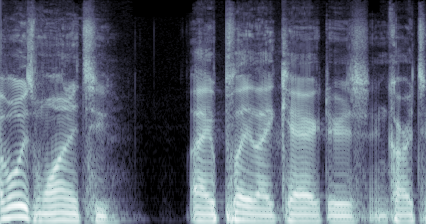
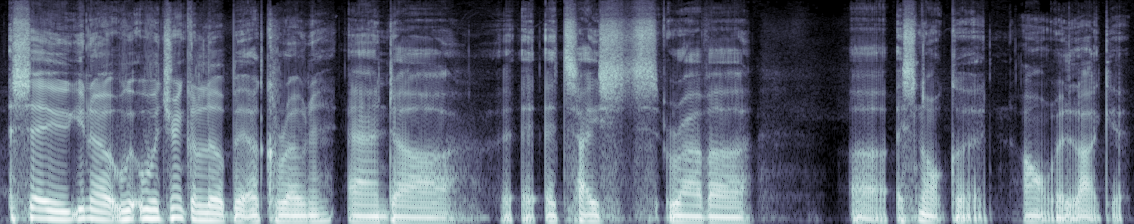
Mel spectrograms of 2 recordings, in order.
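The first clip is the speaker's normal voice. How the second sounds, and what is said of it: Poor put-on British accent. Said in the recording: “like a British accent, but it's terrible. Mine's is terrible.”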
